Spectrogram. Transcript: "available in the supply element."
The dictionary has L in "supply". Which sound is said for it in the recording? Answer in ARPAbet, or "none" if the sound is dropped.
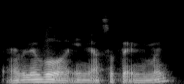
none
